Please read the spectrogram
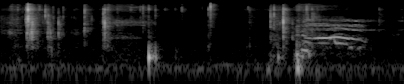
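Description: Plastic chocolate-bar wrapper crinkling and tearing as it is pulled open by hand, in a string of short irregular crackles. Near the end comes a brief voice sound.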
